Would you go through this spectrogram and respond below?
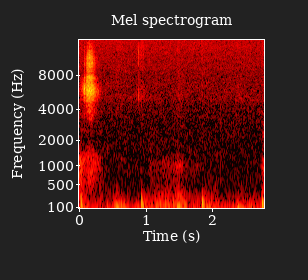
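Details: Adult's own heartbeat recorded for ASMR while reading aloud quietly; soft, regular low thumps about 65–70 per minute under room hiss; normal heartbeat.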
